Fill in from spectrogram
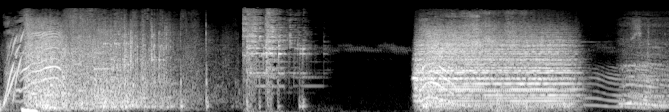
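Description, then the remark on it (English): A loud crash as a small dog lifting weights staggers and smashes through a wooden floor, splintering and clattering in several bursts with a brief pause, then a final rattle of falling debris. “Rodrigo, trembling, licks his lips, staggers from side to side, and crashes through the floor.”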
